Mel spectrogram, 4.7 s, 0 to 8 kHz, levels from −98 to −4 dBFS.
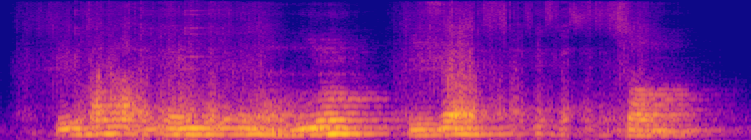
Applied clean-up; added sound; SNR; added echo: neural separator model SepFormer DNS4.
